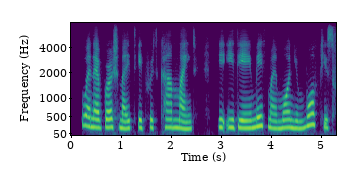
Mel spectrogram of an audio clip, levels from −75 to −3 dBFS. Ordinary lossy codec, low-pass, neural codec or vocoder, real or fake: none; none; codec, 16 kHz, 0.3 kbps, FocalCodec; fake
